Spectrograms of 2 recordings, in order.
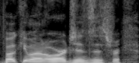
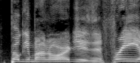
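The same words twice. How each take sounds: First: It is said in the speaker's normal voice. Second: It is said in an imitated, put-on voice.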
